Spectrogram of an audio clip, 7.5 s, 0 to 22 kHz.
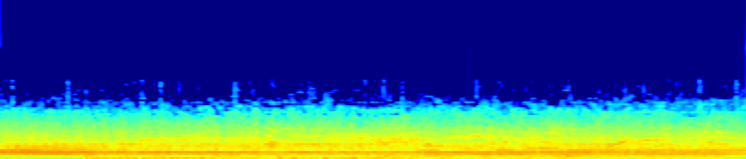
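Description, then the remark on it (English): A large crowd on the North Thistle Beach at New Quay, at the 10th anniversary Radio 1 Roadshow on a sunny day, cheering and whooping continuously, with loud overlapping yells and shouts forming a dense, steady roar throughout, no single voice standing out. “The sun's shining, we've got a wonderful crowd,”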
